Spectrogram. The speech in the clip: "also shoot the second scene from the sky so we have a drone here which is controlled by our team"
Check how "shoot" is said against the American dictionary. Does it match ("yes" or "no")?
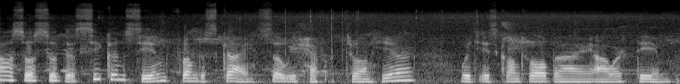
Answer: no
